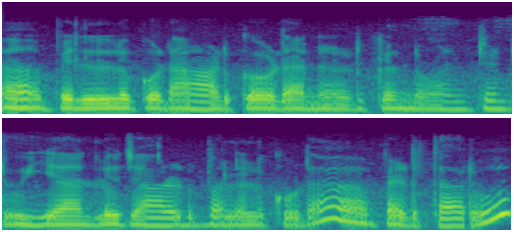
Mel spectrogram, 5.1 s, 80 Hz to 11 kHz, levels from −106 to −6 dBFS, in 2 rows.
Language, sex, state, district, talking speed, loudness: Telugu, female, Andhra Pradesh, Visakhapatnam, 80 wpm, -27 LUFS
